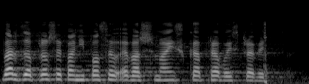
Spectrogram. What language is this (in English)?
Polish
